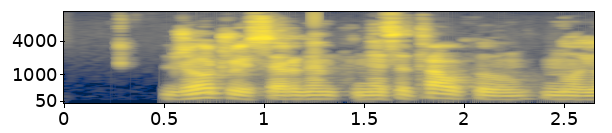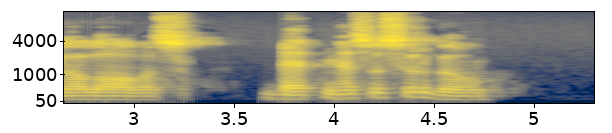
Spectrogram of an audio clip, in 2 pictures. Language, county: Lithuanian, Tauragė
